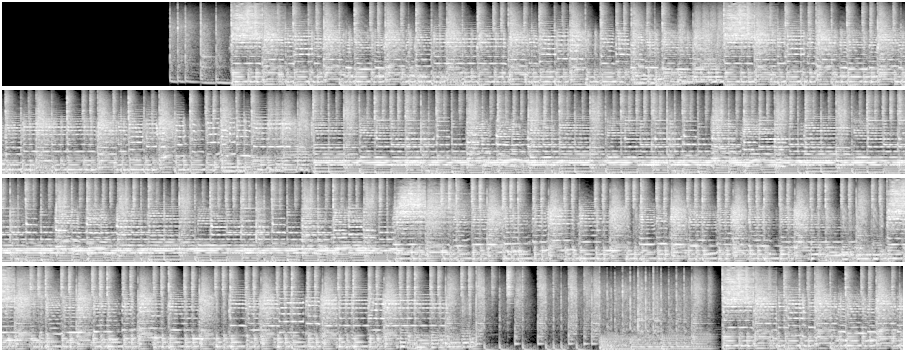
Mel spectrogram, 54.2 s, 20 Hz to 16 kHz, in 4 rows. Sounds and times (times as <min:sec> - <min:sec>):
Rhythm and blues: 0:03.4 - 0:54.1.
